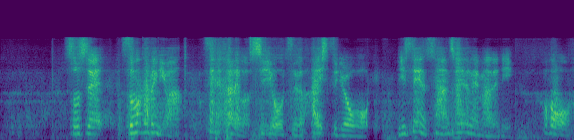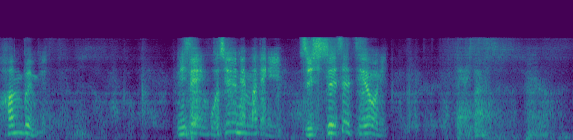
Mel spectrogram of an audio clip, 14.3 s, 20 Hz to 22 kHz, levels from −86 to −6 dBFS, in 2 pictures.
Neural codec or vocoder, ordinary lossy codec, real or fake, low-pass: codec, 16 kHz, 0.7 kbps, FocalCodec; AAC, 32 kbps; fake; 7.2 kHz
